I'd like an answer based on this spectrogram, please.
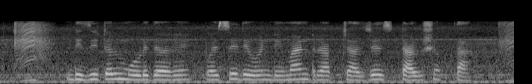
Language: Marathi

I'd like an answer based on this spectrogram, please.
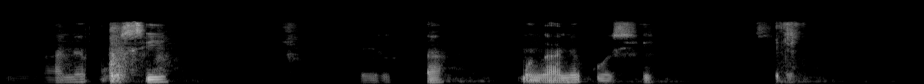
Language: Mundang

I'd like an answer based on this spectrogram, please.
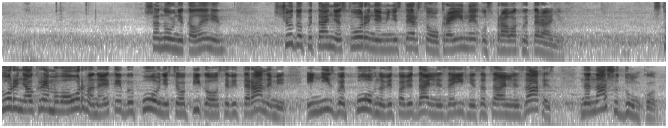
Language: Ukrainian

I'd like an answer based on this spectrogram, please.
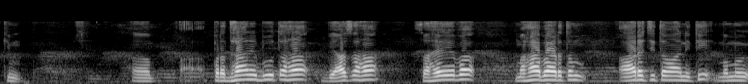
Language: Sanskrit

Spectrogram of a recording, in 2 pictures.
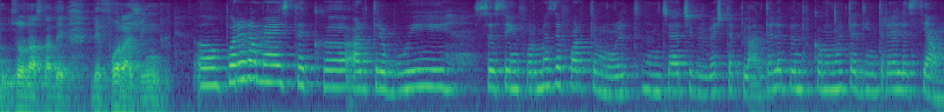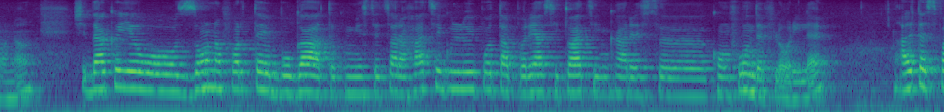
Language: Romanian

